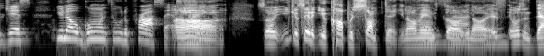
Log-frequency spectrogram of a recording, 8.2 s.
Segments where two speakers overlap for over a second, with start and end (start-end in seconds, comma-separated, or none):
6.3-7.6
